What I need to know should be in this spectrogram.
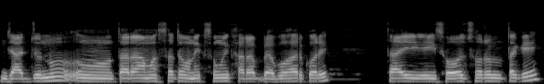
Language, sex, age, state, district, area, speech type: Bengali, male, 30-45, West Bengal, Jhargram, rural, spontaneous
